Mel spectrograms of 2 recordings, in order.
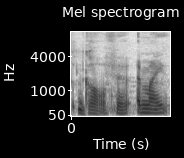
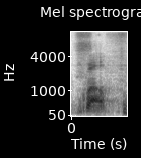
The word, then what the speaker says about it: Guelph: Let's go back to or how do you pronounce Guelph? Guelph.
